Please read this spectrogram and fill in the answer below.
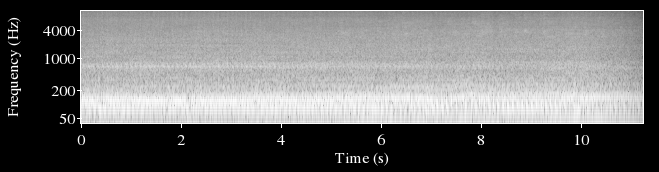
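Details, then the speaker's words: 1954 Ford F-100, restarted after sitting a long while, off choke: deep, even idle with a low steady rumble and no ticks or stumbles for ten seconds before shutdown; runs great. "so now we all know she runs great"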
